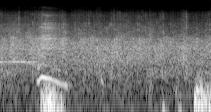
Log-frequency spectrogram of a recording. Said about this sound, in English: We have a hard time with clapping.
